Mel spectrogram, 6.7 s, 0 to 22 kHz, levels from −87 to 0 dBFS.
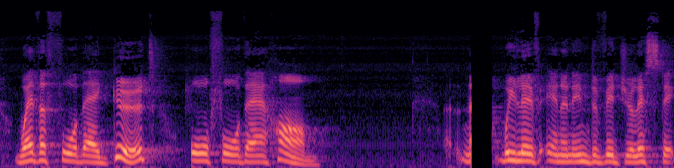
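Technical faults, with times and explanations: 4.72–4.93 s, playback stall: the sound stops abruptly mid-flow and the output is silent for about 212 ms before the audio picks up again. A gap like this, with nothing leaking through, is likely the player running out of buffered data or having its output thread held up, so no samples reached the device until it caught up and resumed feeding the stream.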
